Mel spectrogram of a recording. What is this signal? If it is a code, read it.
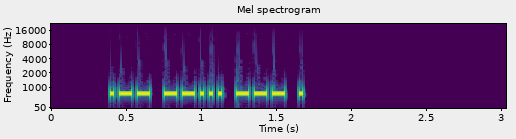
Morse code, heard as a keyed tone, about 40 wpm, 700 Hz. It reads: W7OE
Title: USA Call Signs - 4 Characters - Repeated 3x - 40wpm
